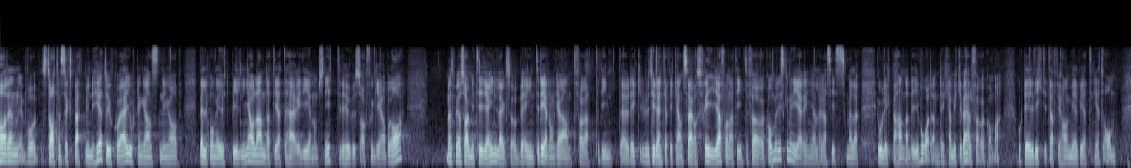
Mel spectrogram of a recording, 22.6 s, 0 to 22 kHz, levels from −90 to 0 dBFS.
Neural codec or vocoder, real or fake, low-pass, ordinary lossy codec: none; real; none; none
